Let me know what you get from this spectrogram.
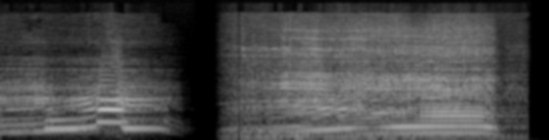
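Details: Zebu mooing twice: a short call of under a second with sudden upward pitch jumps, then a long, steady, droning moo of about one and a half seconds that rises gently at the end.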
